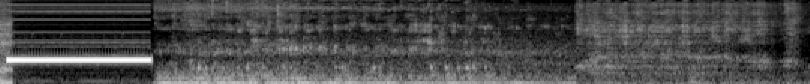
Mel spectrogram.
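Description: A man makes soft, wet mouth sounds close to a microphone.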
